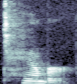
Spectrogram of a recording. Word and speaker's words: timbre: you to know that this looks like timber but at we pronounce it Tambor and it's the own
